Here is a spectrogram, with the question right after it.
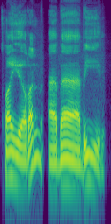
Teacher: you're not going to nasalize the sound and stretch it. You're going to recite it as طيرا أبابيل.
